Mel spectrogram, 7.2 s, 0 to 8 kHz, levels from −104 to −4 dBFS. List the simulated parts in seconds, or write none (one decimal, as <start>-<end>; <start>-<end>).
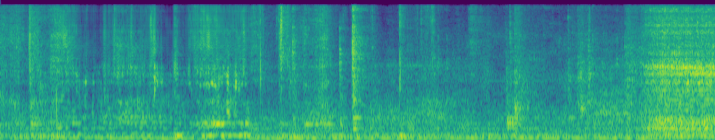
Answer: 0.6-2.5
